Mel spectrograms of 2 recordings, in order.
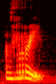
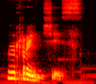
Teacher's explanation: a particularidade de pronúncia é o R, né, que é vibrato, lá I grega tem som de I.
